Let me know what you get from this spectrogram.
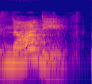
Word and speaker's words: Nandi: My name is Nandi. Rhymes with Gandhi, and I am the host of this podcast, this party, Believe Like a Boss.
